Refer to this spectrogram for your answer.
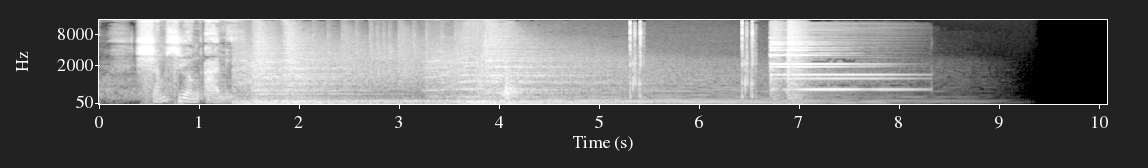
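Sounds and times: bright bell ding: 6.7s - 8.4s.

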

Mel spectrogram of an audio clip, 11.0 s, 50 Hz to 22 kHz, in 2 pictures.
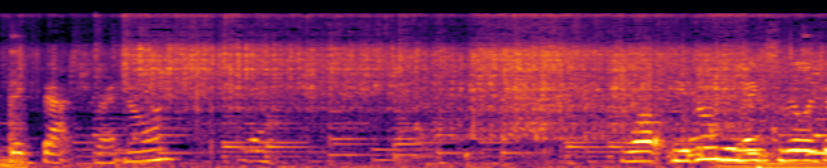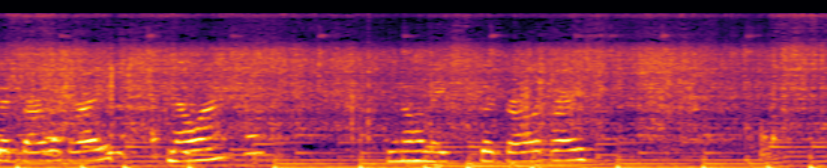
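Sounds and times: garlic sizzling in hot oil: 0.0s - 11.0s.

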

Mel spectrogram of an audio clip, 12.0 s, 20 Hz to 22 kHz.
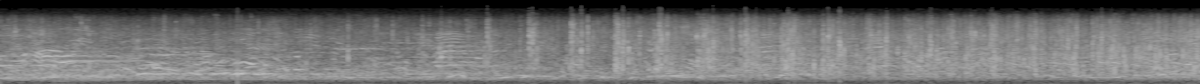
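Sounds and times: voices: 0.0s - 12.0s
crowd clapping: 3.0s - 12.0s.

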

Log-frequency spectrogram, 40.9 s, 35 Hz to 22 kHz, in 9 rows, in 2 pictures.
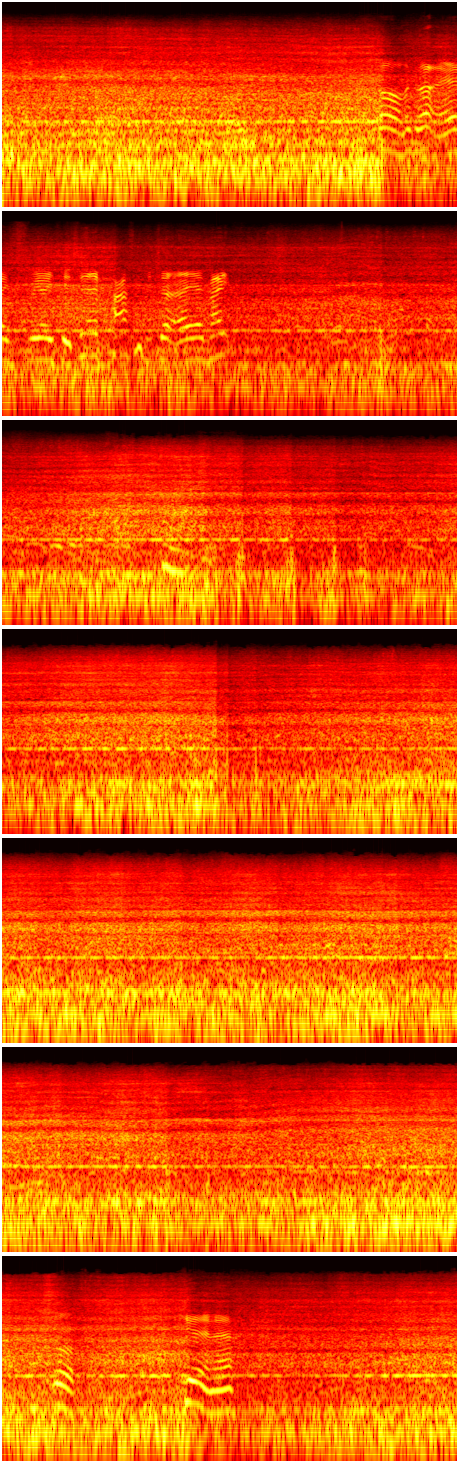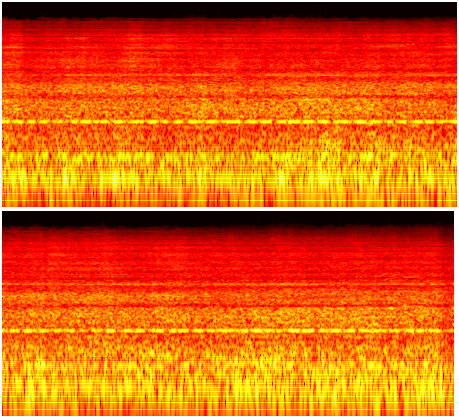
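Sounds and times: airliner jet roar and whine: 0.0s - 40.9s.

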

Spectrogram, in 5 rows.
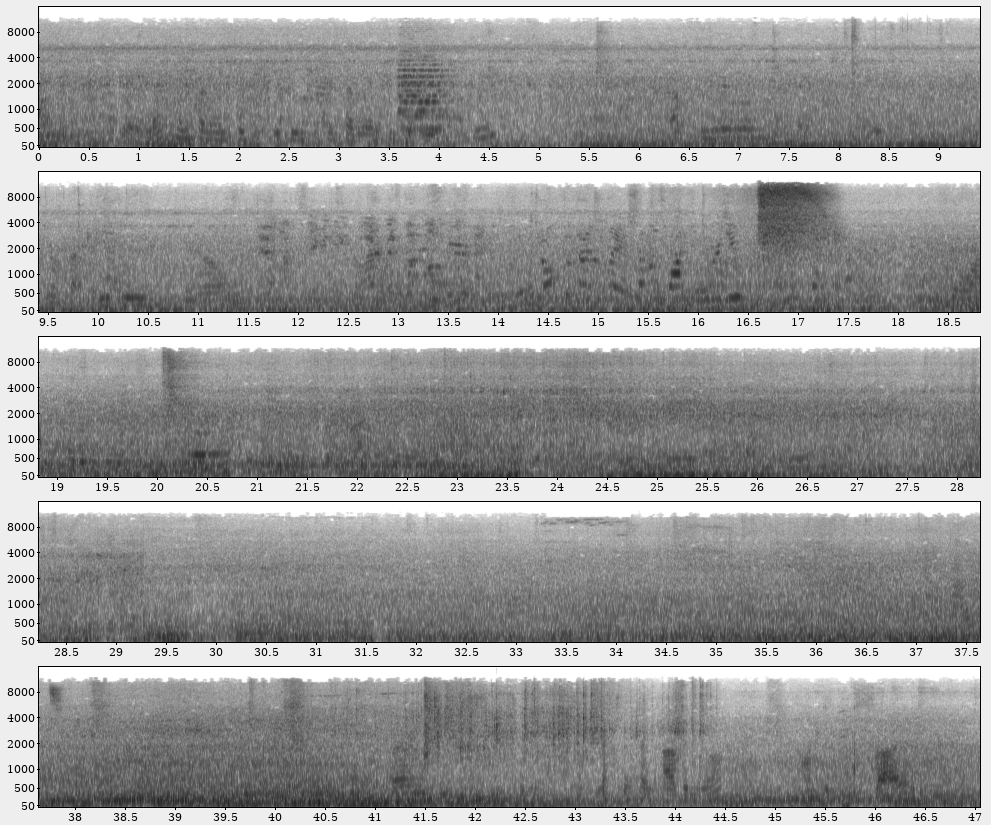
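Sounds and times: cars and bus rumbling: 0.0s - 47.0s.

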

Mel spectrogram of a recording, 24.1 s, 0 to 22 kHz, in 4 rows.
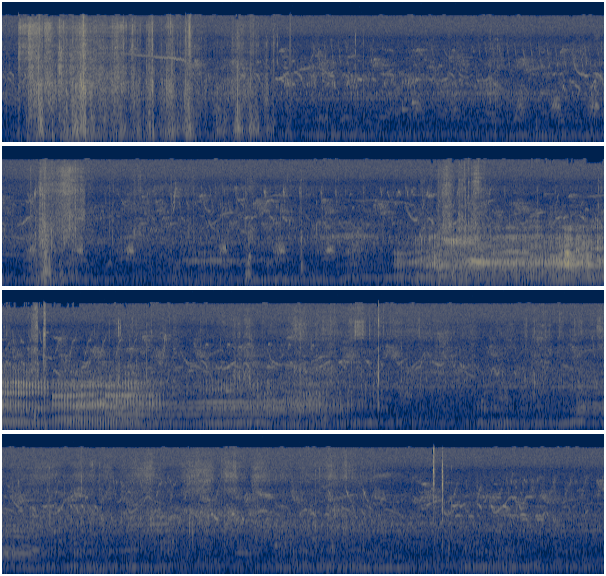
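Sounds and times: lions snarling and growling: 7.8s - 16.0s.

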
